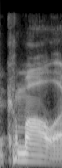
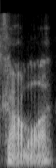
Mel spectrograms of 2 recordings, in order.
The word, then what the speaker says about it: Kamala: a problem like like I'm gonna say Camala because it rhymes with Maria even though I know it's kamla how do you solve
